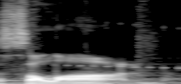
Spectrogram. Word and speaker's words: salon: say the salon except they'd place the emphasis on the second syllable as in the salon cilantro it sounds like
